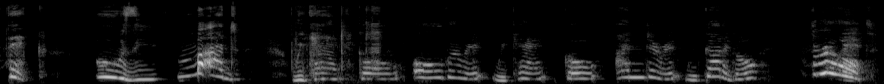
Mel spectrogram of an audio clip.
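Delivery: ordinary delivery, nothing marked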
